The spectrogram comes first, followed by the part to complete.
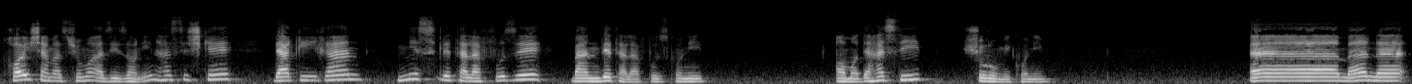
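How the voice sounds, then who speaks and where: A man teaching Quran recitation pronunciation, drawing out each model word slowly between brisk explanations. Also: on the high side, lively intonation, a little mellow. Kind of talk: pronunciation lesson with drills. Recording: dull lo-fi recording.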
